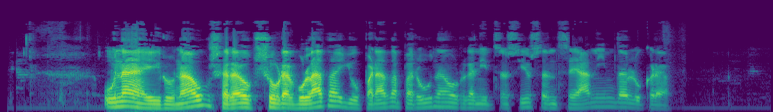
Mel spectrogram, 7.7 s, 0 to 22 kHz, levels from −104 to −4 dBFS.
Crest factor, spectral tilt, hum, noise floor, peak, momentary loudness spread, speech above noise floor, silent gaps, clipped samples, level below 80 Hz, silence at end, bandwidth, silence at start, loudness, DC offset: 22 dB; -4.5 dB/octave; none; -77 dBFS; 0 dBFS; 21 LU; 56 dB; none; under 0.1%; -62 dBFS; 1.05 s; 11 kHz; 1.05 s; -18 LUFS; under 0.1%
